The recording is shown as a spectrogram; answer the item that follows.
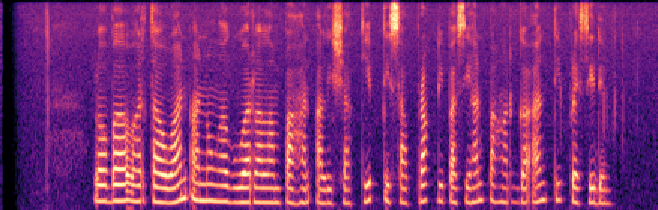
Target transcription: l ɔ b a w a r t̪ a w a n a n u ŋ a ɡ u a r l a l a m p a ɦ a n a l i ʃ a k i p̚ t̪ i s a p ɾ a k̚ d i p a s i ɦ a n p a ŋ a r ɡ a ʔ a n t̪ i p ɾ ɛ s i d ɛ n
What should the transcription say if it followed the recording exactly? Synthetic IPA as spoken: l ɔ b a w a r t̪ a w a n a n u ŋ a ɡ u a r l a l a m p a ɦ a n a l i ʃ a k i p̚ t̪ i s a p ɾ a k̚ d i p a s i ɦ a n p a ŋ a r ɡ a ʔ a n t̪ i p ɾ ɛ s i d ɛ n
